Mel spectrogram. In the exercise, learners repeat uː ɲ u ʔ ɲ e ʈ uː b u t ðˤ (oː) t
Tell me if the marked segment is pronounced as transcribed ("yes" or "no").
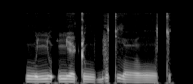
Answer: yes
